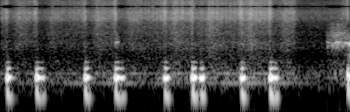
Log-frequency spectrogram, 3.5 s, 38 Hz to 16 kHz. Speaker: s2 usually diminishes in intensity while s1 becomes louder as you proceed down through the third interspace and into the tricuspid area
